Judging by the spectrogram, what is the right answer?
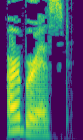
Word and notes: arborist: British English

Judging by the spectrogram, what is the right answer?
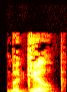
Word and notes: megilp: British English

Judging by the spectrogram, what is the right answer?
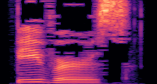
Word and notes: beavers: British English

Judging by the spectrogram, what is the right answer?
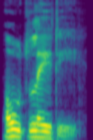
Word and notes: old lady: British English

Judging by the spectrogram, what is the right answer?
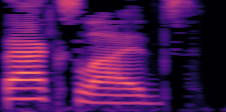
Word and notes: backslides: British English

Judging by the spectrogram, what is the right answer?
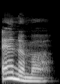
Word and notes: enema: British English

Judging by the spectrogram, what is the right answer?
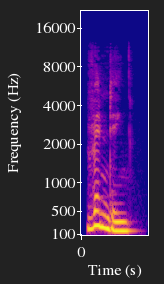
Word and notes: vending: British English

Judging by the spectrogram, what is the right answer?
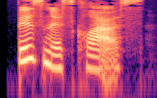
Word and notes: business class: American English

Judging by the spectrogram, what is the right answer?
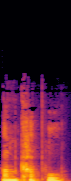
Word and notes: uncouple: British English

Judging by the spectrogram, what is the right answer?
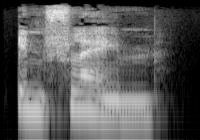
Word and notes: inflame: British English

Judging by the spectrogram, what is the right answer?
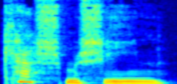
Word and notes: cash machine: British English

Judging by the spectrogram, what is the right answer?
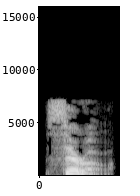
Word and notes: serow: British English

